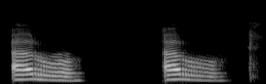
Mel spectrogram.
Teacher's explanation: Maka takrir ini bergetar, digetarkan pada makhrajnya.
